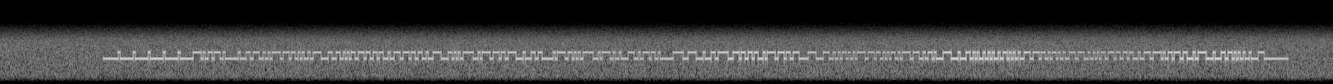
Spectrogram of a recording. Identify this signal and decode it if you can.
RTTY (50 baud, 450 Hz shift), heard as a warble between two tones, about 1470 Hz centre, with radio static and fading. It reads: UNE FOIS LA PORTE OUVERTE, TOUT LE MONDE SENGOUFFRA DANS LA COUR.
